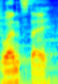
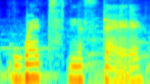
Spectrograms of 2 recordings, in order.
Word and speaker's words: Wednesday: It's Wednesday, my dudes. It's a Wednesday. It's Wednesday, my dudes. It's so annoying that they write it as Wednesday, but you pronounce it as Wednesday.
